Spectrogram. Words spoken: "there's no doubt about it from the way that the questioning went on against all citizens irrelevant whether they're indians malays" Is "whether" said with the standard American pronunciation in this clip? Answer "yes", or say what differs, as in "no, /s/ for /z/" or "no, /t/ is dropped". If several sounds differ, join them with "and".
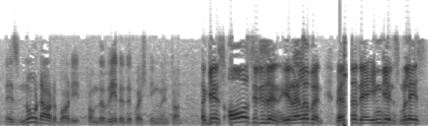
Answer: no, /ð/ is dropped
